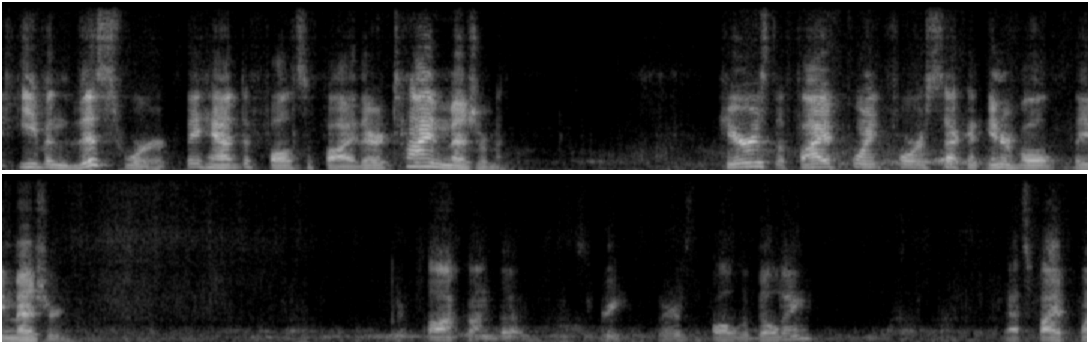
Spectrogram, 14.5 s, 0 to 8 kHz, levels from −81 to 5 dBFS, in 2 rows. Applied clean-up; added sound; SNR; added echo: neural separator model SepFormer DNS4.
